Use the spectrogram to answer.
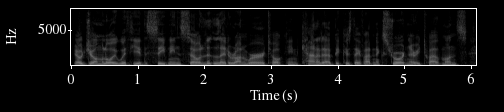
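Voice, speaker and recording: A man presenting a radio show, introducing the next segment in a measured, formal way. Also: lowish voice, fairly even intonation, fairly bright tone, no room sound.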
